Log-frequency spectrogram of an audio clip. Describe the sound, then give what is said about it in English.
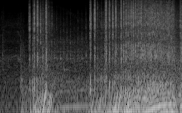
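The powerful propeller engine of a Supermarine Spitfire runs loudly, its deep rumbling drone rising in pitch as it revs, with sharp mechanical clatter over the steady roar. “You got to the stage where the engine was so powerful.”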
